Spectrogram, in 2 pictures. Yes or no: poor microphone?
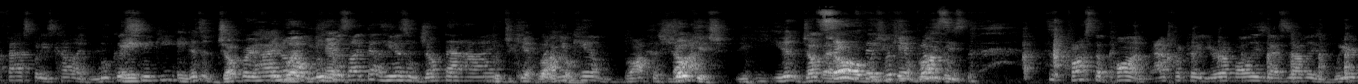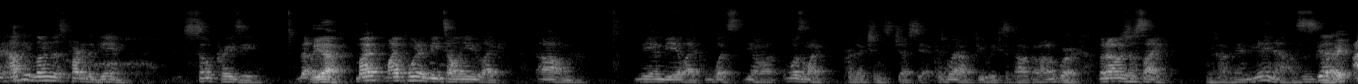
yes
